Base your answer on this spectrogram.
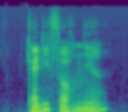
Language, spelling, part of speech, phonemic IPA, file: French, californien, adjective, /ka.li.fɔʁ.njɛ̃/, Fr-californien.ogg
- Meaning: of California; Californian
